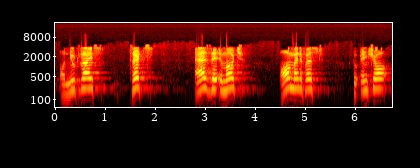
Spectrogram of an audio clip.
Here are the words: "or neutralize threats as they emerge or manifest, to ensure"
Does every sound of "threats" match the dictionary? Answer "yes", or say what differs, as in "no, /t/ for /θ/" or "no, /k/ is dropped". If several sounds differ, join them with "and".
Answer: no, /t/ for /θ/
